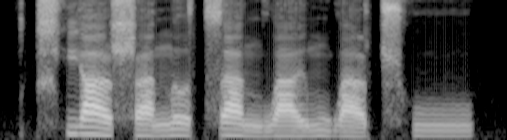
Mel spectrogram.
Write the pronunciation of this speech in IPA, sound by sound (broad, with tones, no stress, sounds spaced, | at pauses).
t͡ɕʰ j ä˥˨ ʂ a˨˦ n ɤ˨˩ t͡s ä˥˨ n̪ w a˨˦ ɪ̯ m w ä˨˩ ʈ͡ʂʰ u˦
